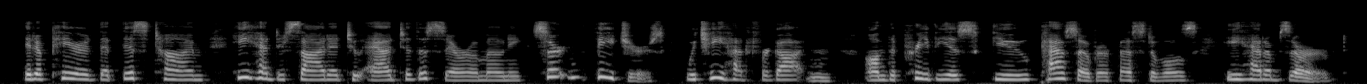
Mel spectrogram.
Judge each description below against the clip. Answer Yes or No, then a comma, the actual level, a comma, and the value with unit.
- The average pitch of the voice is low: No, high, 220 Hz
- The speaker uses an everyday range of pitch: Yes, average, 3.8 semitones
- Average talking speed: No, slow, 125 wpm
